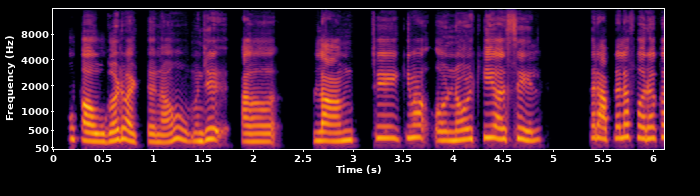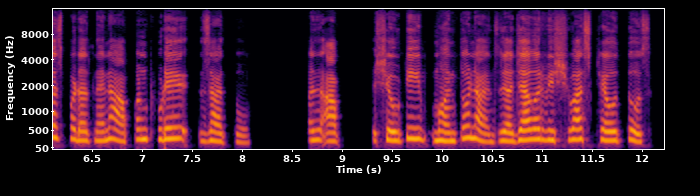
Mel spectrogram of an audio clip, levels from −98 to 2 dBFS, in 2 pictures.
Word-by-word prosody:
खूप 275 -3 -5
अवघड 220 +3 +5
वाटतं 205 -4 0
ना 190 - -2
हो 275 +5 0
म्हणजे 220 +5 +1 0.2
अ, 210 - +2 0.7
लांबचे 245 +7 +1
किंवा 310 +1 +1 0.2
अनोळखी 260 +6 +1
असेल, 275 -4 +1 0.5
तर 310 - -2
आपल्याला 295 +2 +2
फरकच 295 0 0
पडत 235 -5 -2
नाही 230 +1 -2
ना? 280 - +1
आपण 265 +5 -1
पुढे 275 +2 +2 0.3
जातो. 210 -5 -4 0.6
पण 245 +1 -2
आप 215 - -3 0.4
शेवटी 240 +5 +1
म्हणतो 230 +4 +1
ना 270 -7 +2
ज्याच्यावर 245 +4 +3
विश्वास 250 +2 -1
ठेवतोस, 235 -3 0
245 Hz, 135 wpm, -22 LUFS, 225-275 Hz, 0.7 s, अवघड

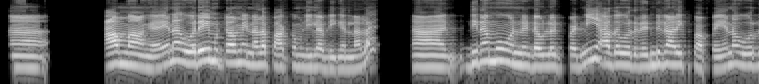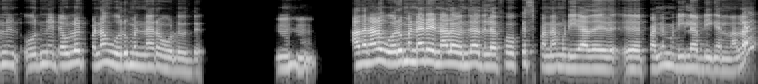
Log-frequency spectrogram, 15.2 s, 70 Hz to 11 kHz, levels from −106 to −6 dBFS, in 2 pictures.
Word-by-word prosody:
ஆ. - - 0 0.9
ஆமாங்க 225 -5 +3
ஏன்னா 285 +4 +2
ஒரே 260 +2 +6
முட்டாமே 260 -2 +1
என்னால 225 0 +1
பாக்க 205 +1 -1
முடியல 195 0 -2
அப்டீங்குறதுனால, 180 +1 -5 0.5
அ - - +1 0.5
தினமும் 280 +2 +1
1 230 -2 -2
டவுன்லோட் 205 -1 -1
பண்ணி, 225 +8 -2 0.2
அத 235 - -2
ஒரு 220 - -4
2 225 +3 -4
நாளைக்கு 230 -1 0
பாப்பேன். 185 0 -4
ஏன்னா 235 +3 -3
1, 235 +2 -6 0.2
1 235 +3 -5
டவுன்லோட் 255 +4 -1
பண்ணா 245 +4 0
1 225 +1 0
மணிநேரம் 205 -2 -2
ஓடும் 165 -2 -6
அது. 155 - -11 0.9
ம்ஹ்ம். 190 -3 -7 0.5
அதனால, 255 +4 +7
1 260 +2 +5
மணிநேரம் 275 0 +8
என்னால 245 0 +5
வந்து 235 +2 +1
அதுல 210 -1 +1
ஃபோக்கஸ் 235 +1 -7
பண்ண 195 0 -2
முடியாத 185 -1 +1 0.4
அ - - +3 0.2
பண்ண 185 +4 -1
முடியல 195 -2 -1
அப்டீங்குறனால, 170 -2 -1
220 Hz, 165 wpm, -21 LUFS, 195-245 Hz, 0.9 s, மணிநேரம்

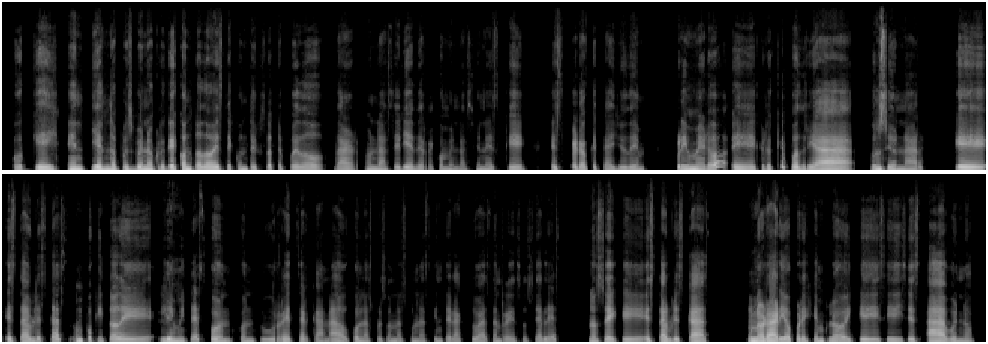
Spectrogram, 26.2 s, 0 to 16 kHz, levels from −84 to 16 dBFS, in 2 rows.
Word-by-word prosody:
Okey, 215 -1 +3
entiendo, 210 0 +6
pues 205 +1 -4
bueno, 205 0 +5
creo 210 +2 -5
que 245 +4 +5
con 235 -4 +4
todo 210 0 +4
este 215 +3 +2
contexto 205 +2 -6
te 195 -8 -11
puedo 195 0 -4
dar 185 -1 -6
una 195 -3 -6
serie 195 0 -4
de 190 -2 -8
recomendaciones 185 +6 -14
que 185 -2 -5 0.3
espero 200 +3 -3
que 210 - -10
te 195 -3 -15
ayuden. 180 +1 -7 0.4
Primero, 230 +5 +2 0.2
eh, 205 -2 +1
creo 235 +3 -6
que 415 - -3
podría 215 - +4 0.2
funcionar 205 +2 -1 0.4
que 210 -2 +6
establezcas 225 +9 -3
un 235 -1 +3
poquito 235 -1 -4
de 185 -5 -1
límites 210 - -1
con 190 -2 -2
con 195 0 -9
tu 190 -1 -10
red 205 +1 -4
cercana 185 - -8
o - - -13
con 190 0 -8
las 185 +1 -13
personas 100 - -14
con 190 -2 -14
las 175 -1 -16
que 185 - -17
interactúas 185 +3 -12
en 195 - -11
redes 195 +2 -13
sociales. 205 +9 -12 0.4
No 205 0 -4
sé, 190 -3 -1
que 175 -1 -5
establezcas 200 +1 0 0.5
un 230 -1 +6
horario, 215 +3 +6
por 210 -7 -3
ejemplo, 205 +5 -3
y 290 - -4
que 185 0 -3
si 205 - -8
dices: 195 -1 -5
"Ah, 215 -2 +4
bueno, 185 -2 -7
200 Hz, 145 wpm, -20 LUFS, 190-215 Hz, 0.5 s, entiendo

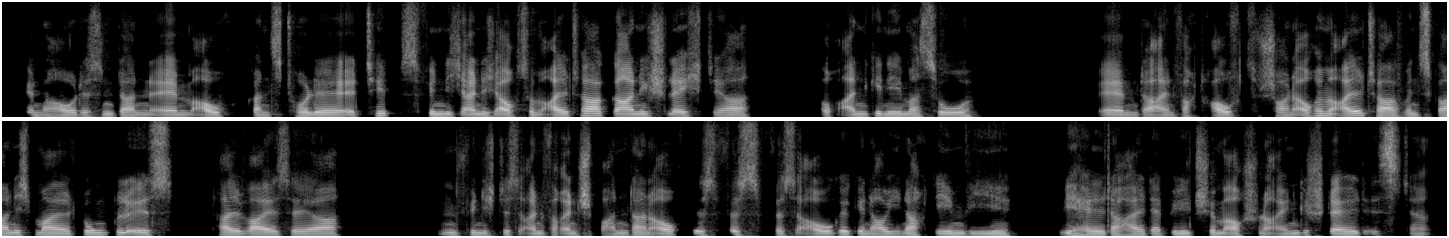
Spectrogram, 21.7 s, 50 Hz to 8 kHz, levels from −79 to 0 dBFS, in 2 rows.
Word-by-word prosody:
Genau, 120 0 -1
das 125 -1 -6
sind 135 -1 -5
dann, 125 0 0
ähm, 125 0 +1
auch 125 +1 +3 0.2
ganz 125 -1 -3
tolle, 135 -1 +3
äh, - - +1
Tipps. 155 +1 -3
Finde 140 0 +1
ich 135 0 -1
eigentlich 135 0 +2
auch 125 - +4
zum 140 -3 -3
Alltag 140 +4 +4
gar 140 -2 +6
nicht 145 -1 0
schlecht, 140 -1 0
ja. 130 +2 +1 0.5
Auch - - -6
angenehmer 140 +1 0
so, 130 0 +1 1.0
ähm, 125 -1 +2
da 120 -2 +1
einfach 125 +2 -3
draufzuschauen. 130 +1 -2
Auch 135 +3 +1
im 155 -1 +3
Alltag, 140 -2 +4
wenn's 130 -2 -2
gar 130 0 +2
nicht 145 0 -2
mal 135 -1 +3
dunkel 150 +2 0
ist 145 0 +1 0.3
teilweise, 135 -1 +3
ja, 130 +1 +2 0.7
n 140 -1 -5
finde 135 0 -4
ich 125 - -7
das 140 - -6
einfach 130 +1 -4
entspannt 125 +1 -2
dann 135 -1 +1
auch 125 0 +2
für's 130 -2 -2
für's 125 -1 -3
für's 130 -3 -7
Auge, 135 +2 +1
genau. 125 -1 0
Je 125 +1 -4
nachdem, 130 0 0
wie 130 -1 -2 0.3
wie 135 -1 -1
hell 130 +3 +2
da 130 -2 -1
halt 125 0 -1
der 125 - -1
Bildschirm 135 +2 -2
auch 125 - +1
schon 125 - -5
eingestellt 130 +1 0
ist, 120 +1 -3
ja. 125 0 -9
130 Hz, 180 wpm, -24 LUFS, 125-135 Hz, 1.0 s, gar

